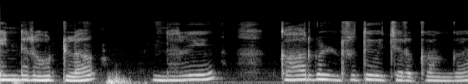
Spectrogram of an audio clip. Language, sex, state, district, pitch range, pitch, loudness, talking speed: Tamil, female, Tamil Nadu, Chennai, 180-210 Hz, 195 Hz, -14 LUFS, 75 wpm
